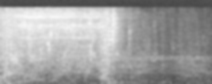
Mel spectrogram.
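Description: A crackling energy beam fires with a loud hiss.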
